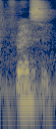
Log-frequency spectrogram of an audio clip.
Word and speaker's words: fluency: Now, you have, first of all, there are 3 syllables here. You have fluency, and the stress is on flu.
